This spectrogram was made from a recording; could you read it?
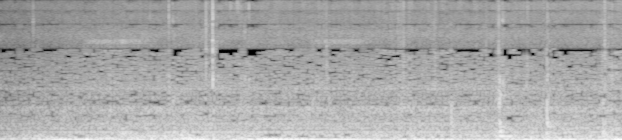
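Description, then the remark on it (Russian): Steady outdoor street ambience in a video game: a continuous low rumble with a soft rustle of leaves, a faint, thin insect chirring and birds calling, with a few brief ticks and no voices. “Амбиент улицы, амбиент шелеста листвы, стрёкота насекомых и оранья птиц.”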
